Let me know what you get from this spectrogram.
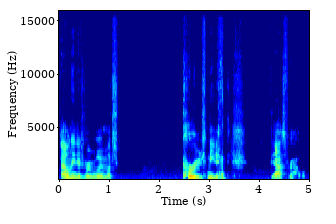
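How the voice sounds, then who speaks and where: Male co-host, low voice, frank motivational tough love. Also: steady tone, measured pace, a little mellow. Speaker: co-host answering chat questions. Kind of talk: casual live-stream chat.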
